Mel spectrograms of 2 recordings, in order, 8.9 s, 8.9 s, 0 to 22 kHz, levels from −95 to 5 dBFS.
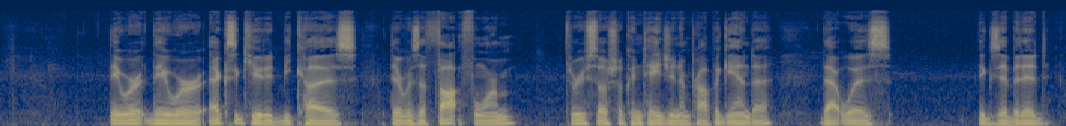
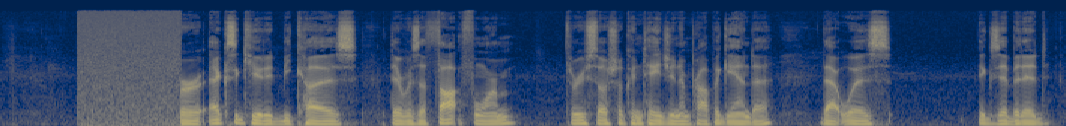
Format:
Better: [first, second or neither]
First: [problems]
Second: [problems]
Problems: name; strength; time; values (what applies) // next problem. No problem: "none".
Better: first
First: none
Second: audio cutting out; filled with static; at 0.5 s for 1 s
